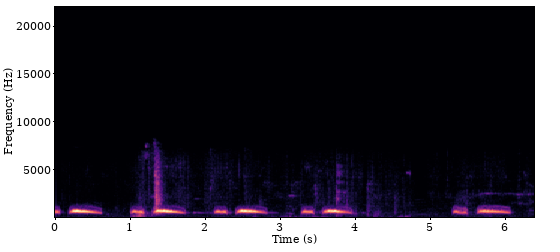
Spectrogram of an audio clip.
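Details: A spotted dove trapping lure: repeated hollow paired coos, a short note then a drawn, gently falling note, with a brief pause before the last phrase and a few faint clicks.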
